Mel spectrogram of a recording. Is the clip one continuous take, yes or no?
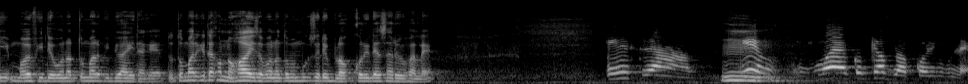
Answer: yes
